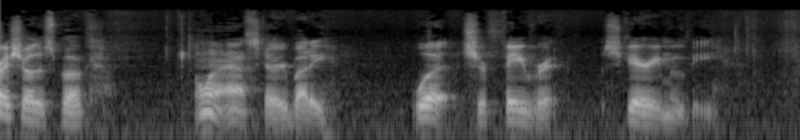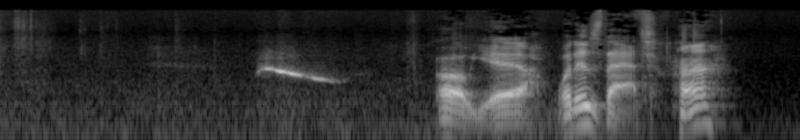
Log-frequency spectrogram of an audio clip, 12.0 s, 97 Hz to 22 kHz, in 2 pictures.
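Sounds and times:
person whistling downward note: 0:07.9 - 0:08.7.

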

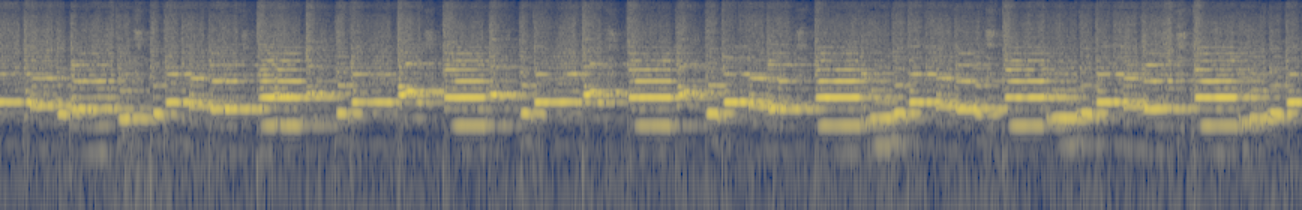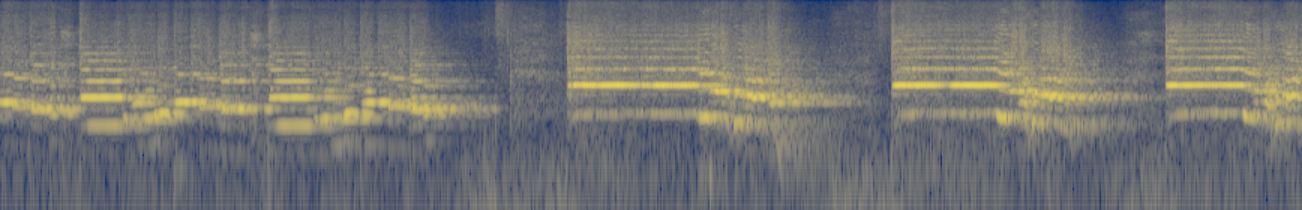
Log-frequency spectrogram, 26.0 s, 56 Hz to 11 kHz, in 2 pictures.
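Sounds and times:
transverse flute solo: 0:00.0 - 0:26.0.

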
